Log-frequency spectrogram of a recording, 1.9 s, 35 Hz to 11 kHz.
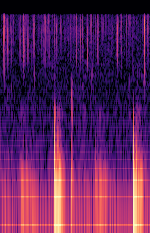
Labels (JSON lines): {"label": "biophony, double pulse", "recorder": "SoundTrap 300"}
